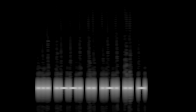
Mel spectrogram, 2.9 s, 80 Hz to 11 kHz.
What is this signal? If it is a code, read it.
Morse code, heard as a keyed tone, about 36 wpm, 700 Hz. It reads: SPIRIT
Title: Six Letter Words - 35wpm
